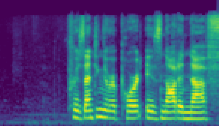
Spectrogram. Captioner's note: speaking French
